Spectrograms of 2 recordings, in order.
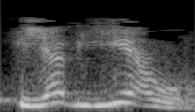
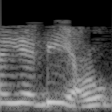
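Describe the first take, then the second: First: يبيع said as yabyiʿu, the ya carrying its own i; original underlying form. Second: Said in the usual way. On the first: Shown as a demonstration. Teacher showing the class the original form of يبيع, sounded out. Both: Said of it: "أصله".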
